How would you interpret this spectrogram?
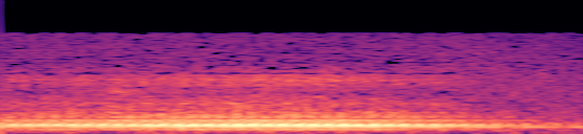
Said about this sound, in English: And as Oliver Wilson maneuvers his borrowed car along the highway, there's a self-satisfied smile on his face.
